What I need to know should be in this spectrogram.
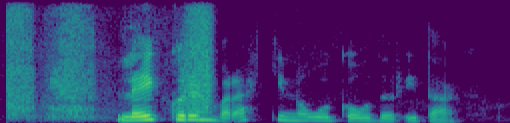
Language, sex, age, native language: Icelandic, male, 30-39, Icelandic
